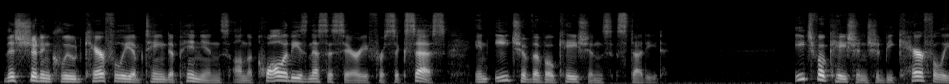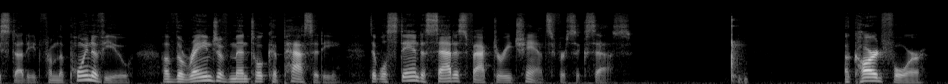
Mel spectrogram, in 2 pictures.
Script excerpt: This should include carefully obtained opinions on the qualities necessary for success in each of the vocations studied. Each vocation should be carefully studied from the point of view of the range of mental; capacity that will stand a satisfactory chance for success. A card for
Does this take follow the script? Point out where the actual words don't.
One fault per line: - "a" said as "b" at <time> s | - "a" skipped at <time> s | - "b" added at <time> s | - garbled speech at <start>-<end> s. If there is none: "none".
none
